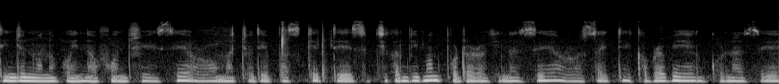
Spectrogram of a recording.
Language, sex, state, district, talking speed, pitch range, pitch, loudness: Nagamese, female, Nagaland, Kohima, 200 wpm, 150-165 Hz, 155 Hz, -23 LUFS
